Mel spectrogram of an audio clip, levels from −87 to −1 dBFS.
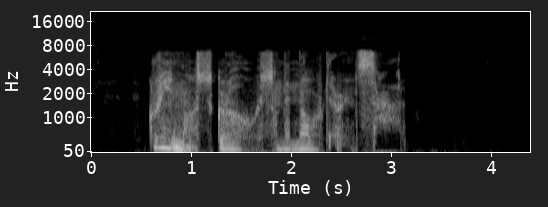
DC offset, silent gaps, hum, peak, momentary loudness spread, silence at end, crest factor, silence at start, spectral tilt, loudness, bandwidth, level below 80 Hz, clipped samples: under 0.1%; none; none; -16 dBFS; 13 LU; 1.3 s; 18 dB; 0.6 s; -4 dB/octave; -33 LUFS; 7.2 kHz; -52 dBFS; under 0.1%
